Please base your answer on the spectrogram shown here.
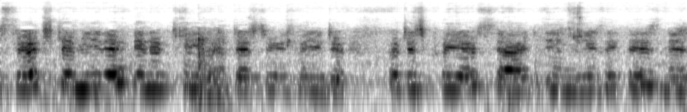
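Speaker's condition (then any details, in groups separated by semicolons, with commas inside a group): Cerebral palsy; physical disability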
